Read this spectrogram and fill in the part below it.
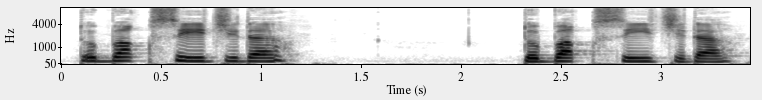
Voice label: "topaksecetv", Muscogee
